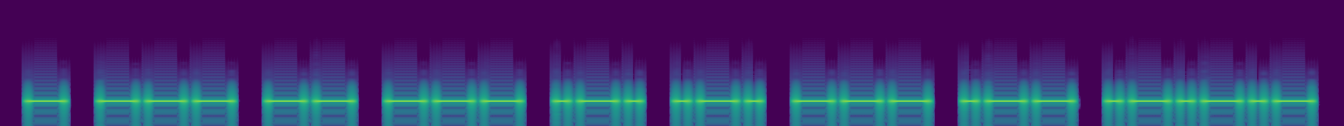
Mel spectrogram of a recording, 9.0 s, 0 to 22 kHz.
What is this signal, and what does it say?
Morse code, heard as a keyed tone, about 15 wpm, 700 Hz. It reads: TOMORROW.
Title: Additional Easy Phrases 15wpm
